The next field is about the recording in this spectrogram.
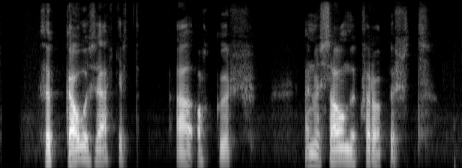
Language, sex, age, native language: Icelandic, male, 40-49, Icelandic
